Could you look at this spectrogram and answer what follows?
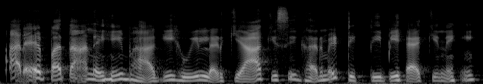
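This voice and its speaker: A woman's voice: medium pitch, sing-song, a little slow. A woman voicing a spiteful, gossiping middle-aged aunt in a cartoon story, with a sneering tone. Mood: gossipy.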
